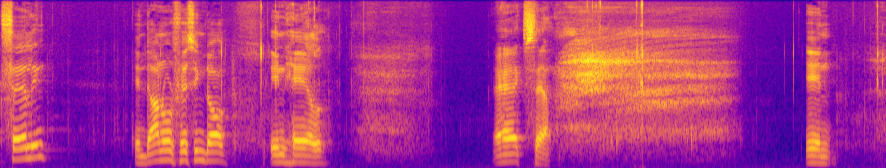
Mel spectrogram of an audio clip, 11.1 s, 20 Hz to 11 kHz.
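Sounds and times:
person exhaling breathily: 0:06.9 - 0:09.3.

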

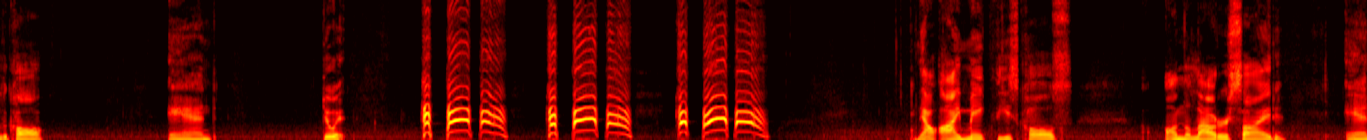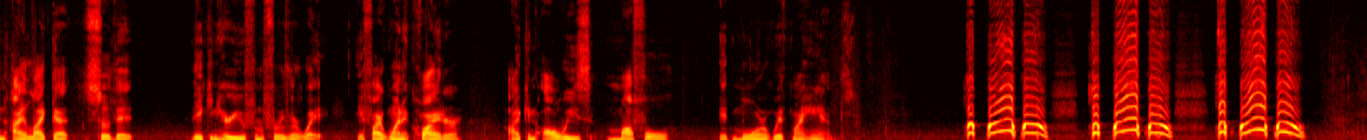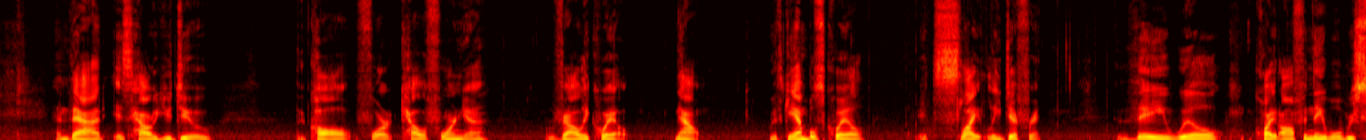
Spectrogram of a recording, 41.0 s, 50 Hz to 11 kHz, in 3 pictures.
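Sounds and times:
quail call whistle: 0:04.2 - 0:07.8, 0:23.3 - 0:26.8.

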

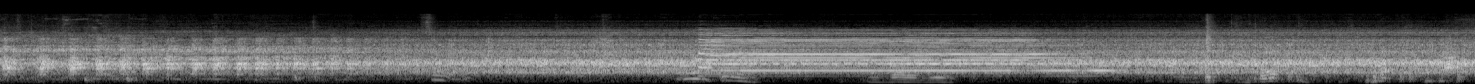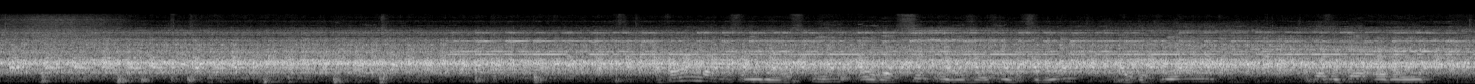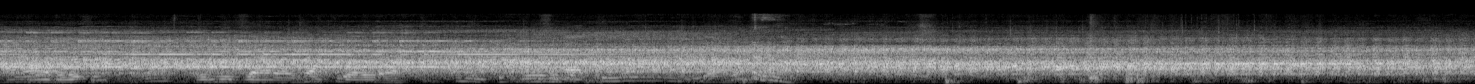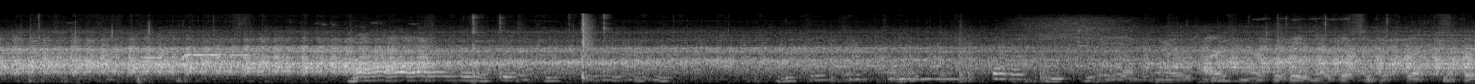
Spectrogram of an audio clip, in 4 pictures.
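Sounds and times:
model train humming: 0:00.0 - 0:59.0
low conversation: 0:02.7 - 0:07.8, 0:08.7 - 0:09.8, 0:10.7 - 0:19.0, 0:20.8 - 0:59.0.

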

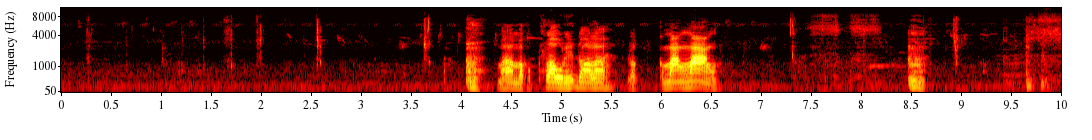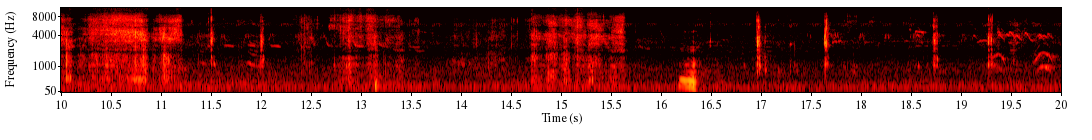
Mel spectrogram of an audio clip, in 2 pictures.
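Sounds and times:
chewing meat: 0:00.0 - 0:04.4, 0:07.2 - 0:20.0
wet mouth clicks and smacks: 0:03.6 - 0:03.8, 0:17.0 - 0:19.7
person humming mm: 0:09.6 - 0:11.2.

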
